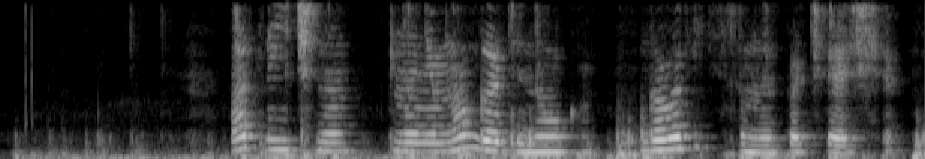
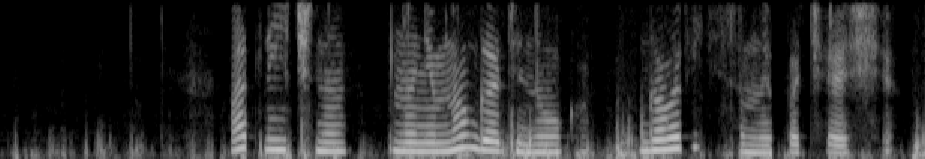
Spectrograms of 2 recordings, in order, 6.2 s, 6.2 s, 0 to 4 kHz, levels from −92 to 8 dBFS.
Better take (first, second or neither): second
